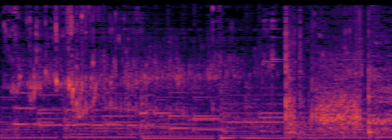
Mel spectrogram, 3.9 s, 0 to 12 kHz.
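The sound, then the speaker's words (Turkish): Six glasses of water pour steadily into a small pot for boiling rice, a continuous splashing rush with a rising, gurgling tone as it fills, loud and unbroken for the whole stretch with no talking. “Tencereye 6 bardak su koyalım ve pirinçleri de koyup haşlayalım.”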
